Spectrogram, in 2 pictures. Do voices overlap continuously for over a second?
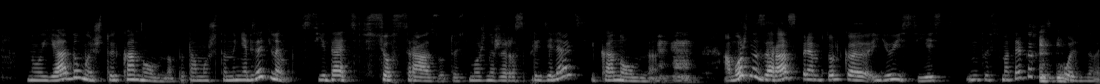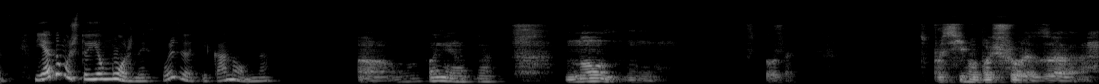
No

